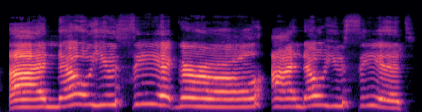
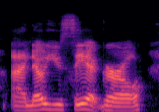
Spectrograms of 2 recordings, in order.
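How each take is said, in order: First: Louder, punchier repeat of the tease; hyped teasing. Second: Said in the usual way. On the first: Acted. To a viewer over the jorts, hyped and teasing. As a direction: hype the jorts up to her.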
